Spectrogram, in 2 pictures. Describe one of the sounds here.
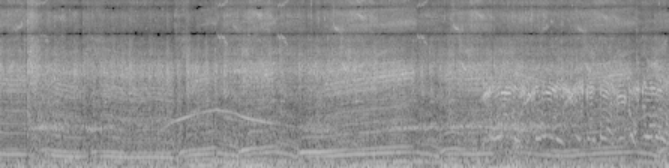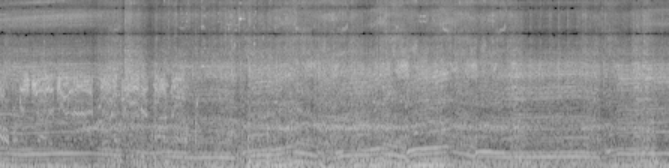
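Police sirens wail nearby.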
